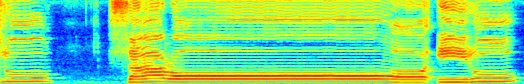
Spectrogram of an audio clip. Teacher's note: رو کے اوپر پیش آ جائے تب بھی رو موٹی ہوتی ہے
